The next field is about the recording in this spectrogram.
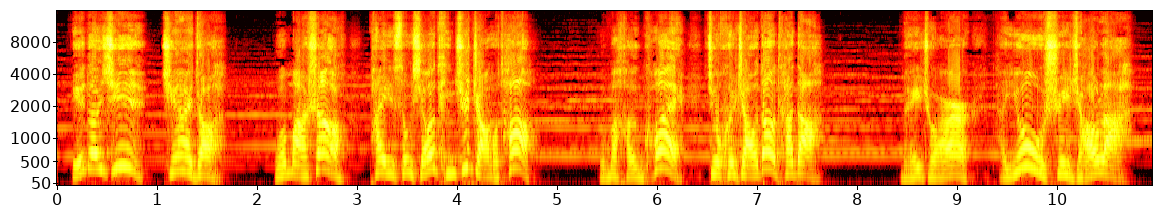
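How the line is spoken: Loud shout over phone. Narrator (Chinese): 巡逻员在电话那端大声喊着

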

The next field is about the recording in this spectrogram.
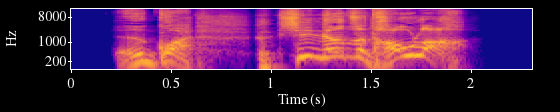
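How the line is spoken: Loud shout. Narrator (Chinese): 有人大声喊道

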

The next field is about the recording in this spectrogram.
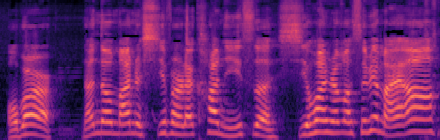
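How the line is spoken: Father's sudden loud speech. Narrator (Chinese): 老爸 突然 大声说

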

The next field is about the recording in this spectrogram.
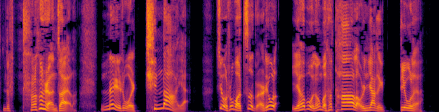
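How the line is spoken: Laughing. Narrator (Chinese): 胡磊笑了起来

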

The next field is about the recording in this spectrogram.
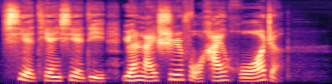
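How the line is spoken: Relieved faint smile. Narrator (Chinese): 嘴角挂起一抹淡笑

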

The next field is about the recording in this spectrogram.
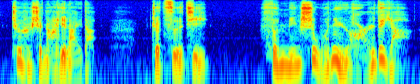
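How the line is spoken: Astonished exclamation. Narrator (Chinese): 不住的惊叹

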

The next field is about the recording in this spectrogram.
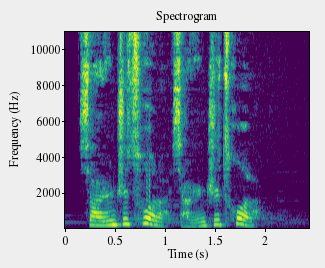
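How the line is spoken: Humble, fawning. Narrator (Chinese): 放低了姿态，谄媚道

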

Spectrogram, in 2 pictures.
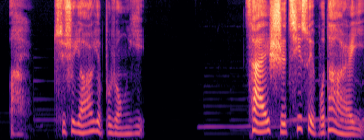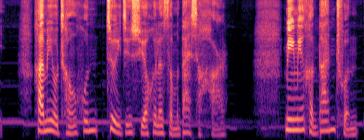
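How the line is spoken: Sighing. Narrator (Chinese): 栗子叹了口气

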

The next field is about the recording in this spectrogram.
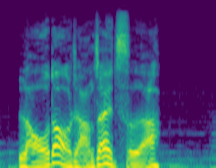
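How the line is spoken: Joking. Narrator (Chinese): 我还跟冯堂主开玩笑说

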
